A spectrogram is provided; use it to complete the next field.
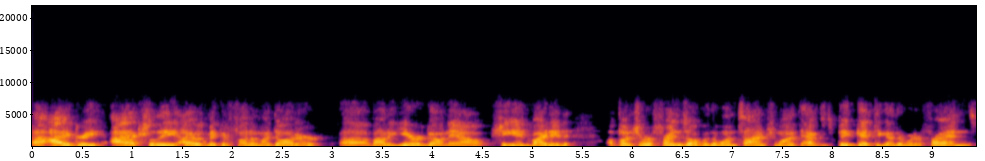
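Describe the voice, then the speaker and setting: A man with a strong New Jersey accent talks at a very fast pace, with hardly any pauses. His pitch is high, with ordinary variation. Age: 30s. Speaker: podcast guest, beard content creator. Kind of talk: casual chat.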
